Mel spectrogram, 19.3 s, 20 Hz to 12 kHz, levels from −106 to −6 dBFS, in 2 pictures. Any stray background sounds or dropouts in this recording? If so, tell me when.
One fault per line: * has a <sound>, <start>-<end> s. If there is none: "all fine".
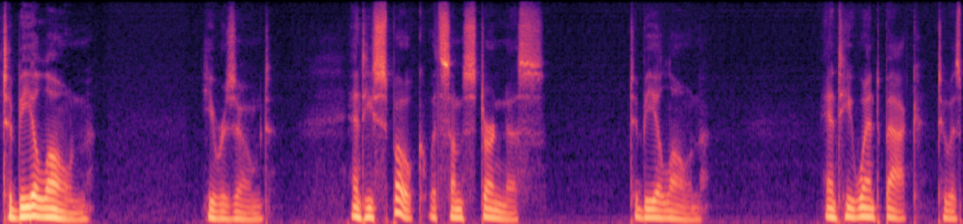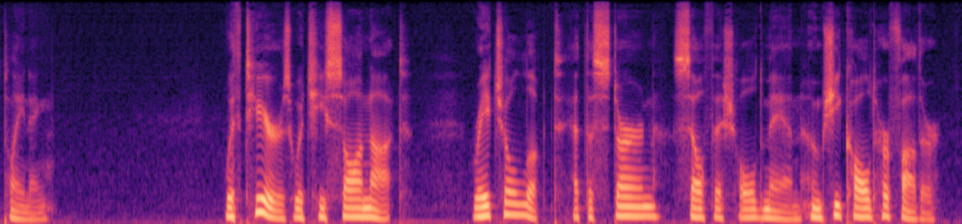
all fine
